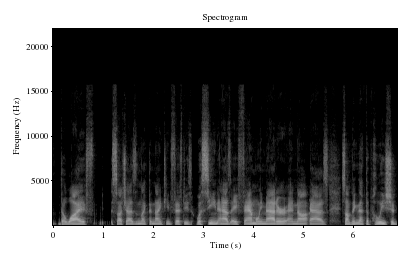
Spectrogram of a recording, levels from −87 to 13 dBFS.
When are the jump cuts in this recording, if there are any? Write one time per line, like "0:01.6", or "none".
0:02.8
0:05.1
